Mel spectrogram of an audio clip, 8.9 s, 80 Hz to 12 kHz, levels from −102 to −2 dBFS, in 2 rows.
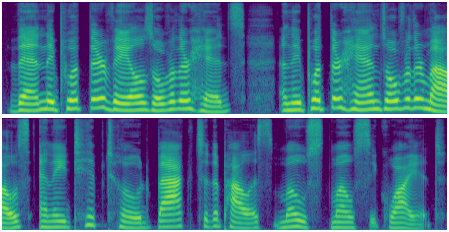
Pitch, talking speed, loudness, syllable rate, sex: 195 Hz, 175 wpm, -20 LUFS, 3.8 syllables/s, female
